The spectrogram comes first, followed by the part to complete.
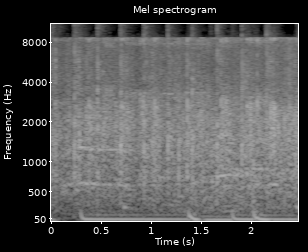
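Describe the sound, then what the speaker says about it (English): A burst of dense clapping recorded close up, steady and loud over a low hum, with a few thumps scattered through it. "Let's do a round of applause for Nike."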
